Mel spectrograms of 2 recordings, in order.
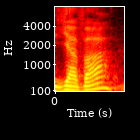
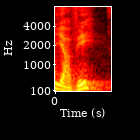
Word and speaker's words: Yahvah: dire non c'est pourquoi il est écrit ici yava et son nom c'est yava son nom et vous voyez que même les catholiques romaines ont euh fait une erreur là-dessus avec les protestants euh qui ont fait JOV et les Catholiques Romains y avaé et je sais pas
